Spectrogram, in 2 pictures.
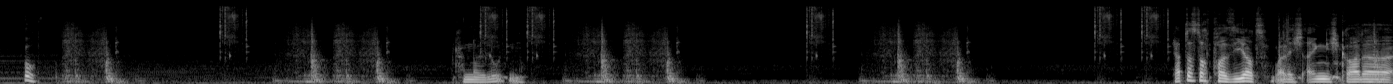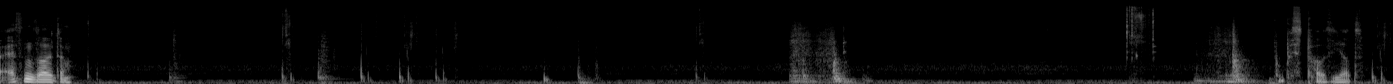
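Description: A man talks casually and with animation into a close microphone.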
